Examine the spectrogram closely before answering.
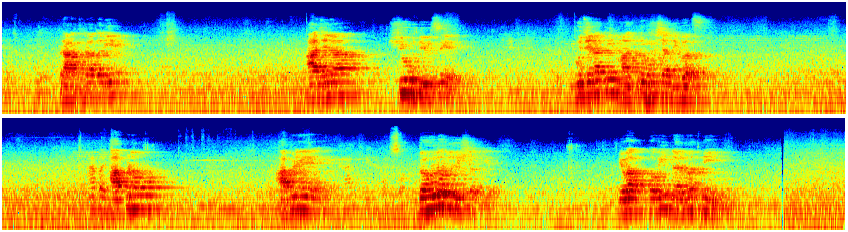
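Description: A man chants in short, separate phrases with pauses between them.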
